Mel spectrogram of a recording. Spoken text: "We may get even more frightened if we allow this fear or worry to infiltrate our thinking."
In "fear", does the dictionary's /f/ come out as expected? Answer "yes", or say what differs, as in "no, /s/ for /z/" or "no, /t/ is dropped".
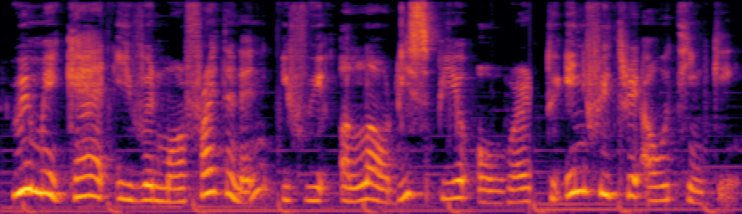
no, /p/ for /f/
